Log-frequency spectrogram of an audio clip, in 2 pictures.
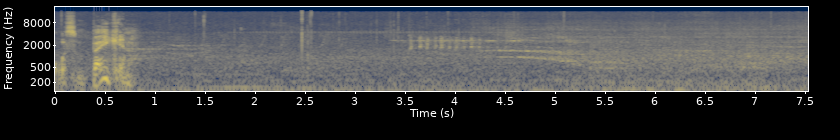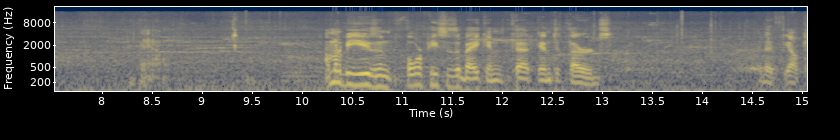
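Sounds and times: bacon sizzling: 2.4s - 15.0s.

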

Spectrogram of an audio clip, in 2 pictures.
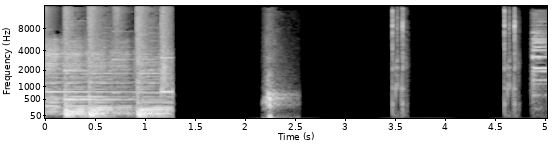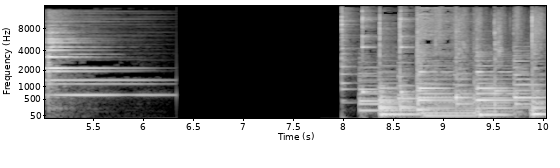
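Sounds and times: quick clicks: 3.4s - 3.7s, 4.6s - 4.8s
bell ding: 4.9s - 6.4s.

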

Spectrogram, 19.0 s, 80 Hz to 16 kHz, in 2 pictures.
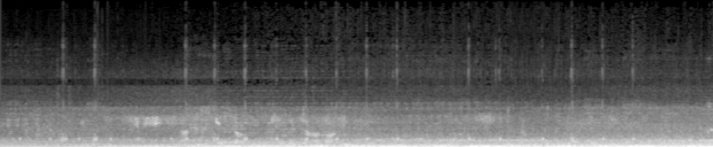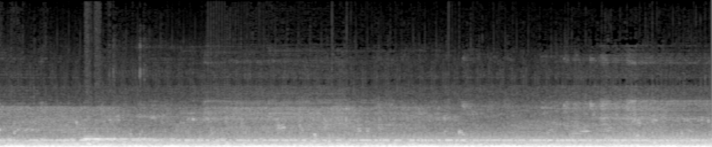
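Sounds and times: low synthesizer drone: 0.0s - 19.0s
warbling chirping synth glides: 0.0s - 19.0s.

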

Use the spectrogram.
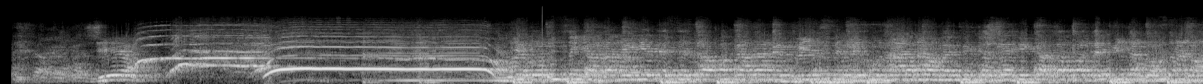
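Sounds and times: crowd cheering: 1.3s - 5.3s.

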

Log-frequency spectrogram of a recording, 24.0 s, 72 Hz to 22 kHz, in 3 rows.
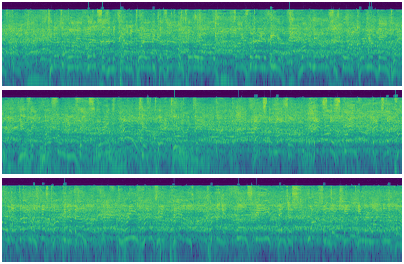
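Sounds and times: crowd shouting: 0.0s - 24.0s.

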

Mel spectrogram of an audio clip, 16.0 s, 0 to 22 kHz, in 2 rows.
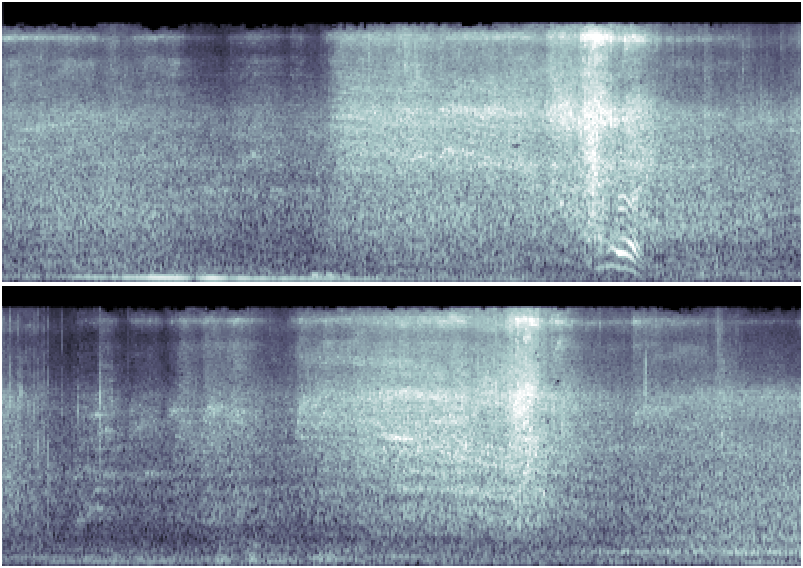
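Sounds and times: radio-controlled car running: 0.0s - 15.7s.

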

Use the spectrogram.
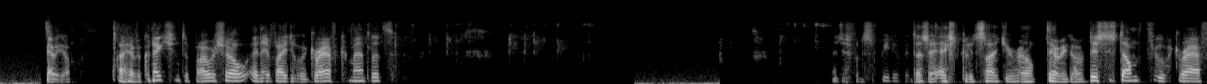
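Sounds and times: brief low rumble: 6.4s - 7.2s.

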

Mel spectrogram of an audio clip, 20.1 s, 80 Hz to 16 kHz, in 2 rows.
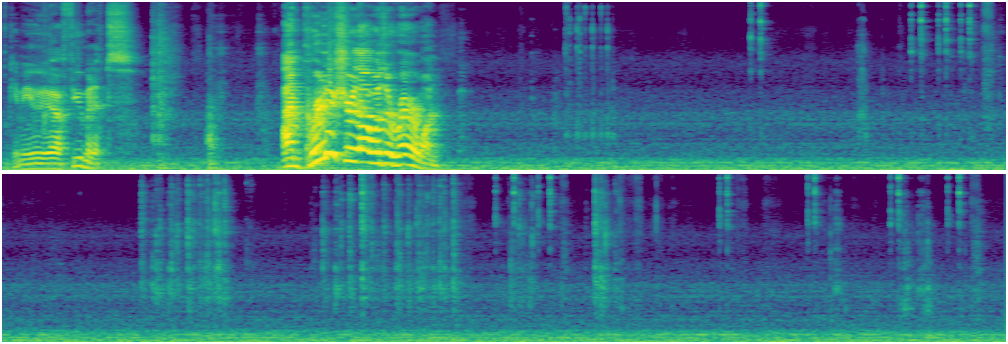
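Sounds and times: low room hum: 0.0s - 20.0s
typing on computer keyboard: 5.6s - 6.2s, 11.4s - 12.4s, 13.2s - 16.3s, 18.1s - 19.8s.

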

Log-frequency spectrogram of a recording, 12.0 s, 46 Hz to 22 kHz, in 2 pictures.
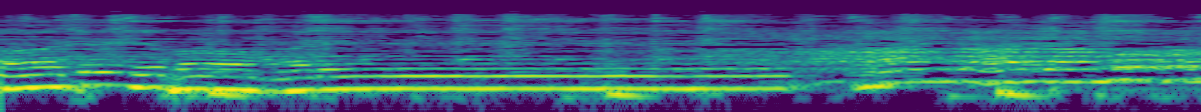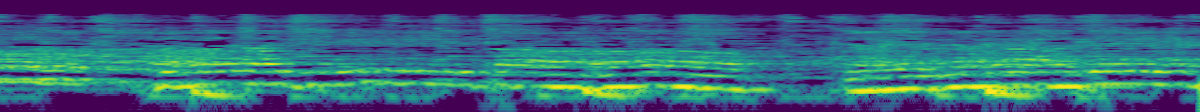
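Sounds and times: instrumental accompaniment: 0.0s - 12.0s
light percussive jingle: 0.0s - 12.0s
group chanting a mantra: 3.7s - 12.0s.

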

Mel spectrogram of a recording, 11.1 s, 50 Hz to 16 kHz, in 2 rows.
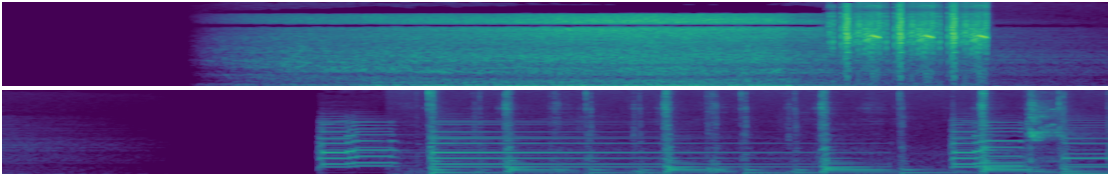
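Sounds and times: rush of noise with rumble: 1.0s - 6.1s
camera shutter clicks: 4.1s - 5.0s.

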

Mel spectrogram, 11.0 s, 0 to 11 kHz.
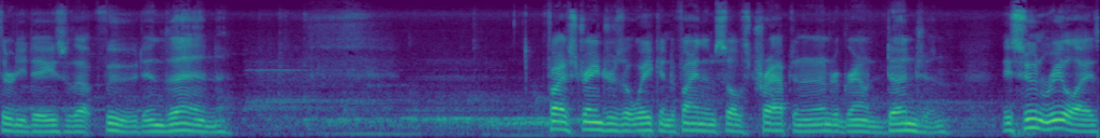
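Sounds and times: man breathing out through nose: 3.1s - 5.0s.

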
